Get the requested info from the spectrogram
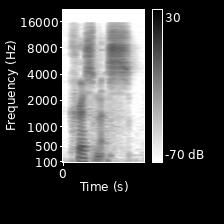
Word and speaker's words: Kiritimati: As such, an island spelled Kiritimati is pronounced Christmas.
